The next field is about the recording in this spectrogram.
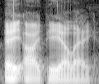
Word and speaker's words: AIPLA: How do you pronounce it? AIPLA? – AIPLA.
